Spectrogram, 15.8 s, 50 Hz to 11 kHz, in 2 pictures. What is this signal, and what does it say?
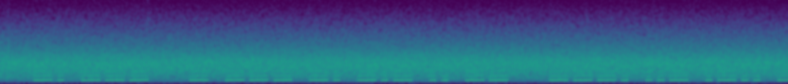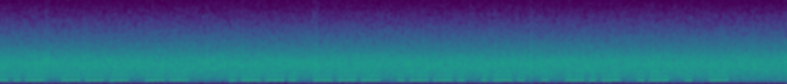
Morse code (Russian alphabet), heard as a keyed tone, machine-sent, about 20 wpm, 570 Hz, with radio static. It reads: НО ТОНКИМ ЧУЛКОМ ПОПРЕКАЕТ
